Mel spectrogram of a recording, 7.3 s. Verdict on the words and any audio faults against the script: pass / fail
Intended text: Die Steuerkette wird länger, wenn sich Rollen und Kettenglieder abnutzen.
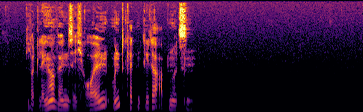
fail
